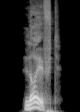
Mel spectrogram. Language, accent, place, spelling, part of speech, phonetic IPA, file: German, Germany, Berlin, läuft, verb, [lɔʏ̯ft], De-läuft.ogg
- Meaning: third-person singular present of laufen 'to run'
